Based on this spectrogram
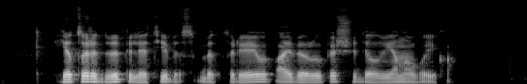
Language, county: Lithuanian, Kaunas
